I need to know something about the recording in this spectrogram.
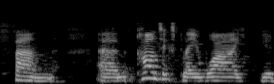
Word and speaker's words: femme: it might mean wife we actually pronounce it like fam um can't explain why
